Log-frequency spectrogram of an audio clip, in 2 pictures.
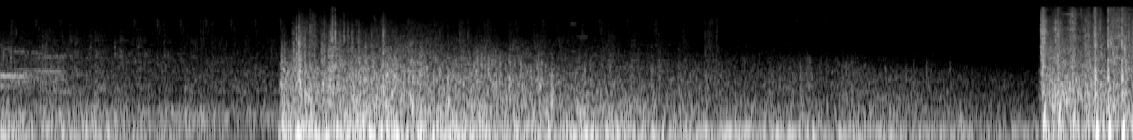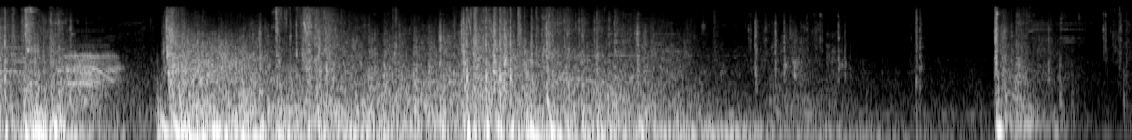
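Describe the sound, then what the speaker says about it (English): Enemy cruise missile strike in the video game CDM, heard as a series of heavy booming blasts with sudden loud onsets, each rumbling on and fading before the next hits, with gunfire and battle noise mixed in. "Enemy cruise missile incoming."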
